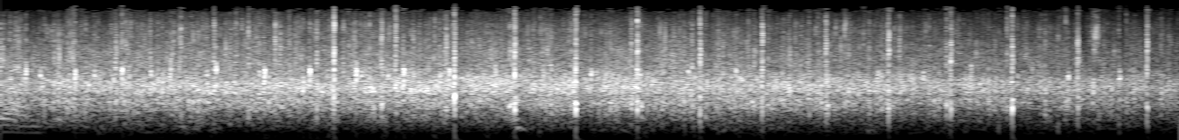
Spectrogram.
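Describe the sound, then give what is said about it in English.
A crowd applauds equity ambassadors, clapping steadily for the full six seconds: a dense, even wash of hand claps with sharp individual claps popping out now and then, and no voices rising above it. “So before I bring up the other equity ambassadors to do a little bit of conversation before we open it up for Q&A, please, please give a round of applause to those.”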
